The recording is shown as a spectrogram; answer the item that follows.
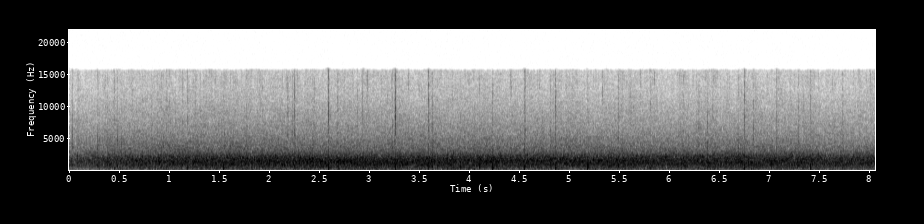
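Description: Large seated audience applauding in a big echoing hall, a steady wash of many hands clapping that builds at the start and holds level.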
